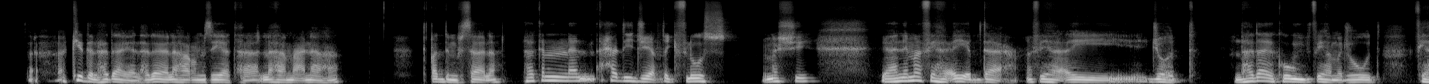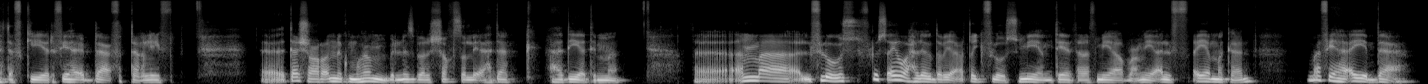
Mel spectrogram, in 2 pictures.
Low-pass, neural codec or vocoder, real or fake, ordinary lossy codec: none; autoencoder, 48 kHz, 32 numbers a frame, DAC-VAE, trained on Japanese speech; fake; none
